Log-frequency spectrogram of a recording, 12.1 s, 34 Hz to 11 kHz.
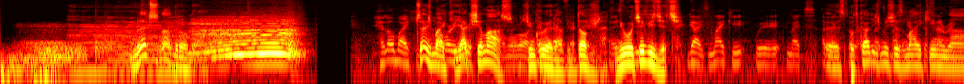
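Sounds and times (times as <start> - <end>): cow mooing: 0.8 - 3.9.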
